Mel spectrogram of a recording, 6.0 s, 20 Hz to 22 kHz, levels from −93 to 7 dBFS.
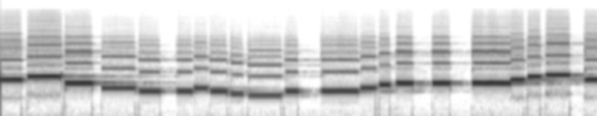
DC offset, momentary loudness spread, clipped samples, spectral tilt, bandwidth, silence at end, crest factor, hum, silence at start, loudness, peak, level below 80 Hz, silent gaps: under 0.1%; 13 LU; under 0.1%; 3.5 dB/octave; 11.5 kHz; 0 s; 10 dB; none; 0 s; -16 LUFS; -6 dBFS; -74 dBFS; none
